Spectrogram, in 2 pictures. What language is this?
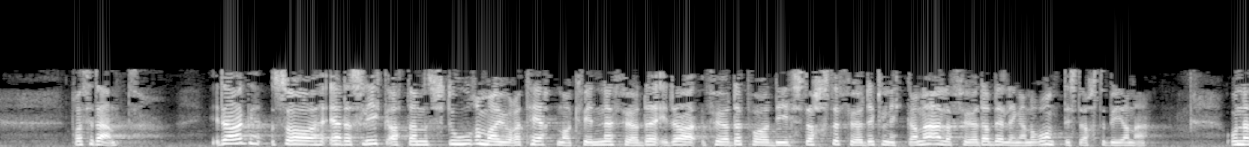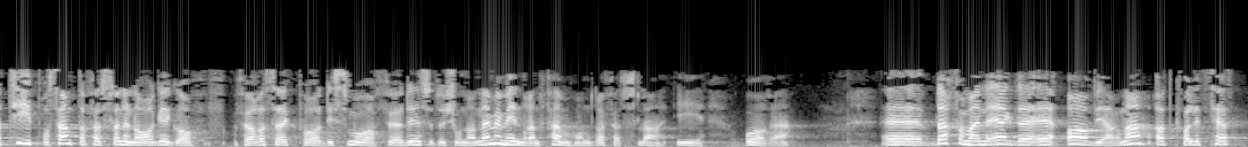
Norwegian Nynorsk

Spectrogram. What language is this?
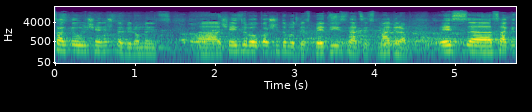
Romanian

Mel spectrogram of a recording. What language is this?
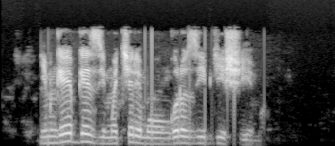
Kinyarwanda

